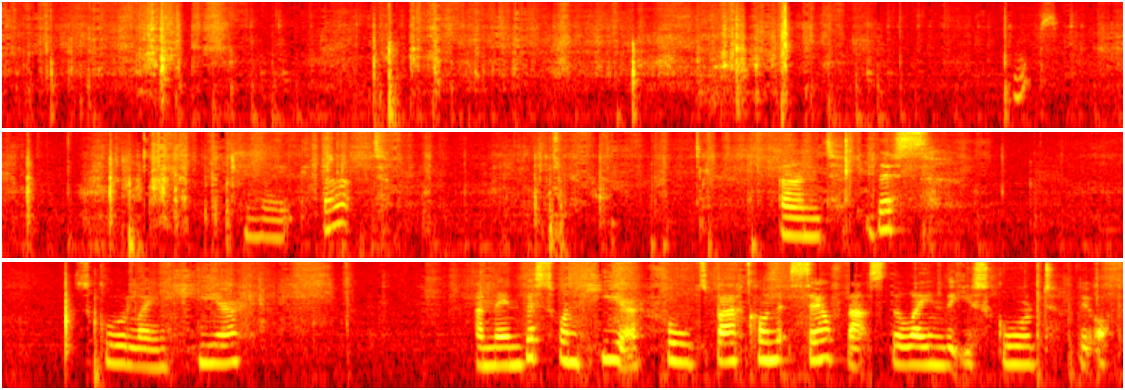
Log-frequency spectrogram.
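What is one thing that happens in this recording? Paper rustles and crinkles as it is folded and handled.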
